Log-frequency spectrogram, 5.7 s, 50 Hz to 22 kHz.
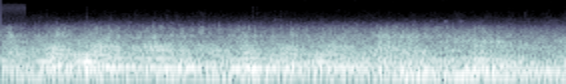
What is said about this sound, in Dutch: Een hels kabaal, maar een hels kabaal dat klinkt als een bevrijding. Kees en zijn broers zien een geallieerde luchtvloot overtrekken. Honderden vliegtuigen scheren op nog geen 200 meter boven hun hoofden. operatie Market Garden is begonnen.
